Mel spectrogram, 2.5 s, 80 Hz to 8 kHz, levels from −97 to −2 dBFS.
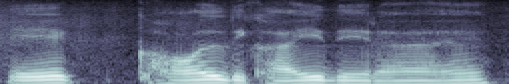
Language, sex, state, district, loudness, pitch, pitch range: Hindi, male, Jharkhand, Ranchi, -16 LUFS, 110 Hz, 105-120 Hz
